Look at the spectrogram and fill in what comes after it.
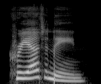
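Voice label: "creatinine" English, British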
